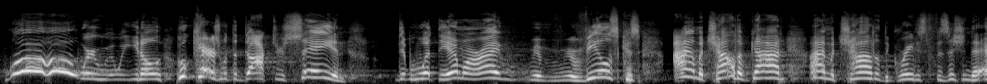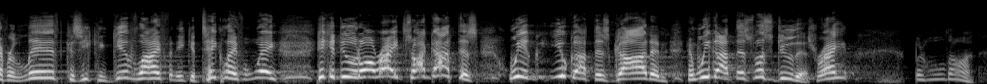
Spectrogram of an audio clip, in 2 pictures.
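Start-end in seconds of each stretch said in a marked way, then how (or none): 0.0-0.8 loud, high whoop of joy; excited whoop. Acted. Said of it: "we get all excited and we're like". 0.8-18.4 loud, high-pitched rush of confidence; fired-up believer proclaiming faith; excited bravado. Acted. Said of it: "we get all excited".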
